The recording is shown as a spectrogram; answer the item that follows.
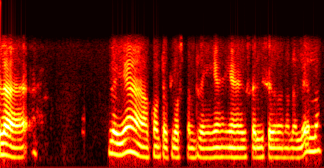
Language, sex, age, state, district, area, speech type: Tamil, male, 18-30, Tamil Nadu, Dharmapuri, rural, conversation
